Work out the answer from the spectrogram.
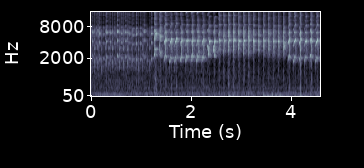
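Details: Lovebird lure meant to provoke a fighting response, in long ngekek style: a fast, harsh, buzzy trill pulsing about three times a second, starting softer and growing louder after one second.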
